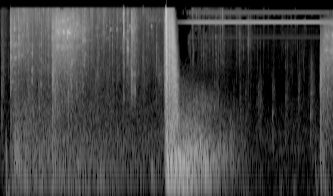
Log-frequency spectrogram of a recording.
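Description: A molotov cocktail shatters in PUBG, a sudden loud glass burst and whoosh that flares into a rushing roar of flames and slowly dies down, between scattered game noises.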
